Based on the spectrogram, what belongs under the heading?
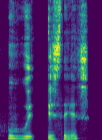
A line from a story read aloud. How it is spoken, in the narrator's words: she asked, faltering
